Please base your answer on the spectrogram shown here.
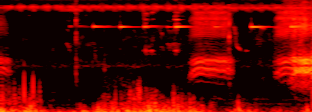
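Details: Two short, harsh caws from a large-billed crow in Cambodia arrive near the end, after a stretch of low rumbling noise and faint thin tones.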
